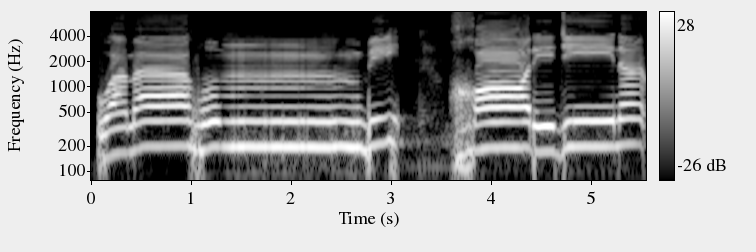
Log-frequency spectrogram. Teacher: ये मीम साकिन के बाद बा है तो यहाँ नाक में आवाज़ पैदा करेंगे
